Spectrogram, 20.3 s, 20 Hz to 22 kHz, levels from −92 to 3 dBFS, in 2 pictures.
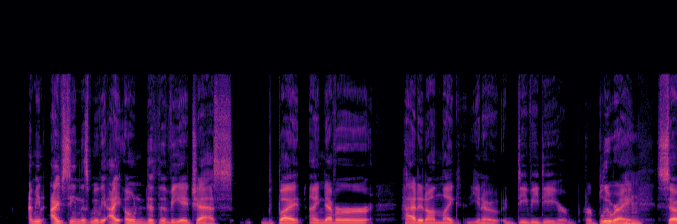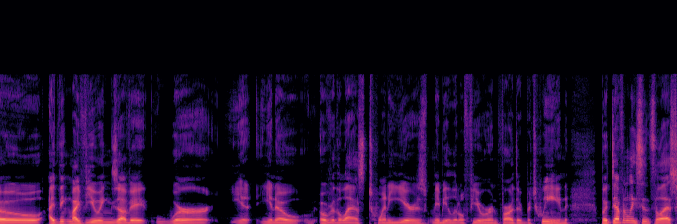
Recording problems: abrupt cut into speech; at the end

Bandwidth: 14.5 kHz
